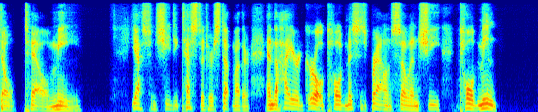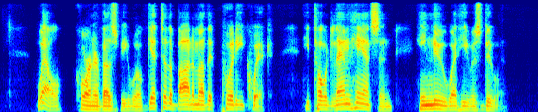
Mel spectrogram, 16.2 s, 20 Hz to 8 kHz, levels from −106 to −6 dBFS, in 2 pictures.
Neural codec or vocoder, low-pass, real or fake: codec, 16 kHz, 1.1 kbps, Voila-Tokenizer; 7.2 kHz; fake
